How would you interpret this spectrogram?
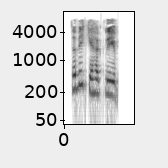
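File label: "ki", Turkish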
